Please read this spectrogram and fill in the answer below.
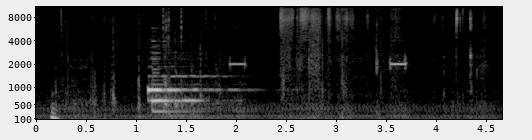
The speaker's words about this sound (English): And I went into we pulled up to the building for the meeting, and I got out of the car and, oops, my car just shut off.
